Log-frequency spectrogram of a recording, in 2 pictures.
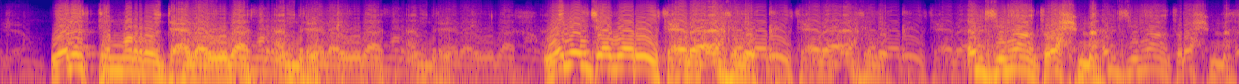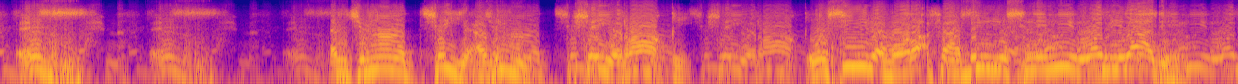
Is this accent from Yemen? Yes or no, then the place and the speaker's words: no; Saudi Arabia; يحب بلادنا المملكة العربية السعودية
